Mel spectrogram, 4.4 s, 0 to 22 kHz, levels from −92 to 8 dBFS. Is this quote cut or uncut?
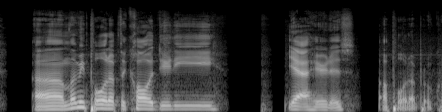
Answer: uncut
